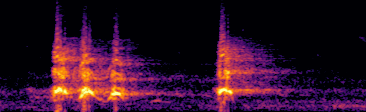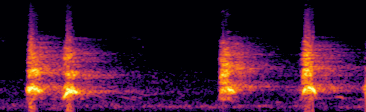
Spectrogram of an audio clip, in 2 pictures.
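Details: Siberian Husky Boeing, an Ausky, barks at a deer in the backyard in irregular bursts: a rapid triple bark, then single and paired barks spaced one to two seconds apart, each sharp and mid-pitched.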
